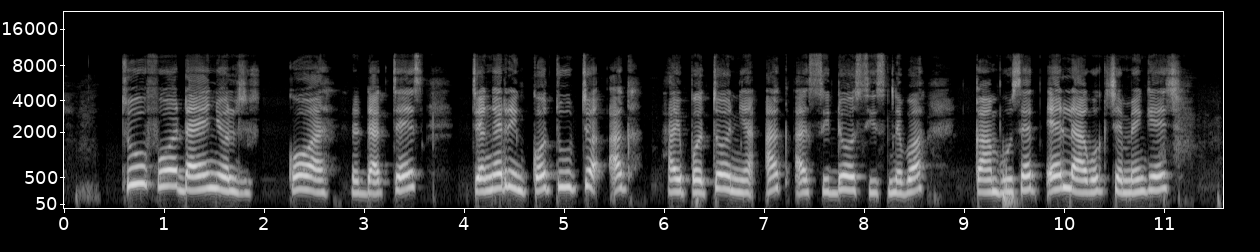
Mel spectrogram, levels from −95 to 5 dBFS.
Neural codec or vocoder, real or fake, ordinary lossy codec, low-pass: none; real; none; 9.9 kHz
